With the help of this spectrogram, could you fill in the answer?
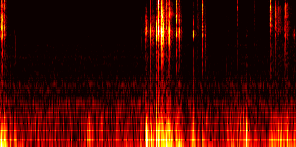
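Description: A small, hollow, ridged, translucent plastic-like night lamp glows while held first in a palm and then in the fingers, as long nails tap and click on its ridges. Quiet, sharp, bright clicks come in a dense cluster midway, with a few scattered taps before and after over a low background hush.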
